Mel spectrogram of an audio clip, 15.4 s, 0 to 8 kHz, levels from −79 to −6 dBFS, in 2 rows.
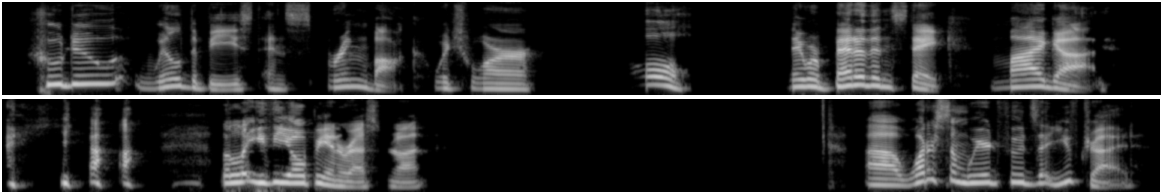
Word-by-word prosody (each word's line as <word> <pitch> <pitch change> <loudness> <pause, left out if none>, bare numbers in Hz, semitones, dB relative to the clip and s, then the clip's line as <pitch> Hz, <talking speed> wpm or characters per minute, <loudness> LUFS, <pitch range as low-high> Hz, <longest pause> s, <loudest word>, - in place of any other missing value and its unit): hoodoo, 245 +2 -2
wildebeest, 140 -7 -6
and 130 -3 -10
springbok, 180 +3 -7
which 145 -1 -11
were, 130 -2 -2 0.7
oh, 215 - -1 0.7
they 180 - +1
were 185 -1 +2
better 200 +10 +7
than 210 -5 -1
steak, - - +2 0.2
my 175 +5 +4
god. 165 - +4 0.8
Yeah. - - -1 0.8
The 200 - 0
li 230 +2 +3
Ethiopian 200 -7 +5
restaurant. 110 -1 -1 3.0
Uh, 155 -2 +4
what 220 +12 0
are 290 - -3
some 255 -7 -1
weird 205 -1 +1
foods 215 -6 -5
that 200 -3 -5
you've 230 +8 -5
tried? - - -3
180 Hz, 110 wpm, -25 LUFS, 145-210 Hz, 3.0 s, better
